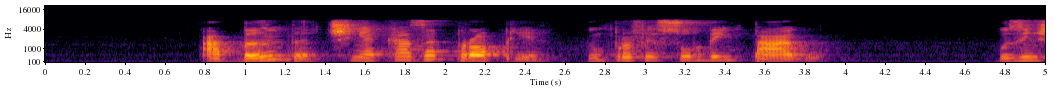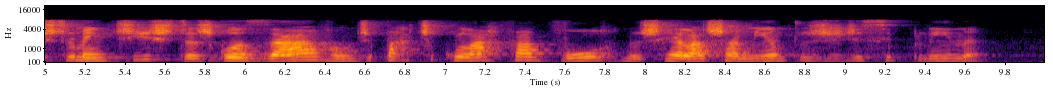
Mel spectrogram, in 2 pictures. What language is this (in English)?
Portuguese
